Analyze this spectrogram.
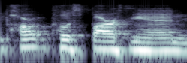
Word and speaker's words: Postbarthian: And when you do Postbarthian, you can say it with the H if you want to, so you don't sound as stupid, you know, if you don't know the H is silent.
